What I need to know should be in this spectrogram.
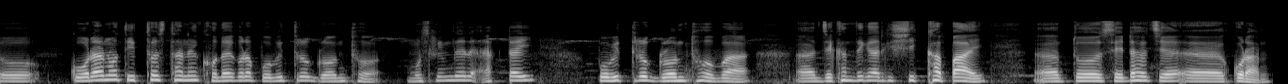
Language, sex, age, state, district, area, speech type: Bengali, male, 18-30, West Bengal, Murshidabad, urban, spontaneous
